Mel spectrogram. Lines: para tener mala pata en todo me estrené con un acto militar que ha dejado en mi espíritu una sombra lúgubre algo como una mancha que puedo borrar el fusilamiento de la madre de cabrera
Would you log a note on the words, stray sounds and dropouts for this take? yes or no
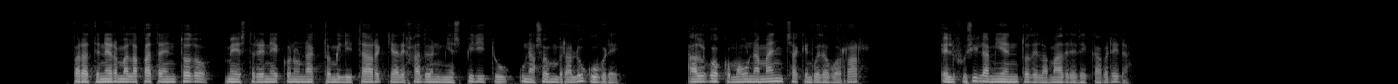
no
